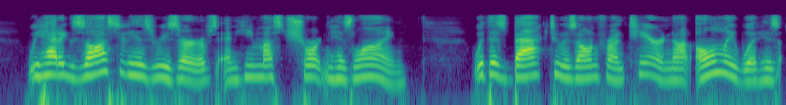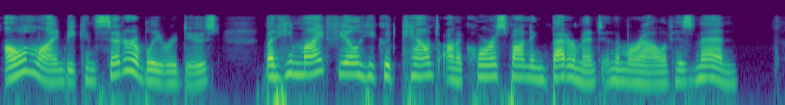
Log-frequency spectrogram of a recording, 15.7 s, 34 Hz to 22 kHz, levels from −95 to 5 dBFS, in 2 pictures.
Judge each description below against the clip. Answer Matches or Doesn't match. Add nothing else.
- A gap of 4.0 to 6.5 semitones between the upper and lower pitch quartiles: Matches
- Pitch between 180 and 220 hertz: Matches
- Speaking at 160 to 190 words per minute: Matches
